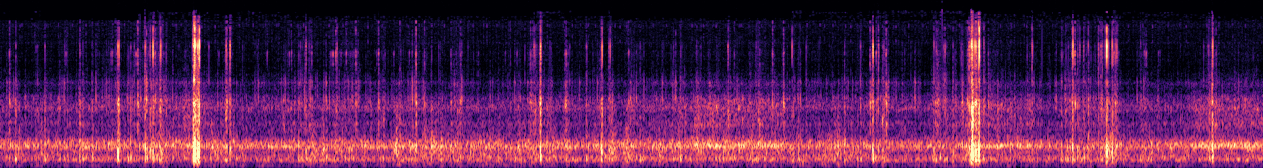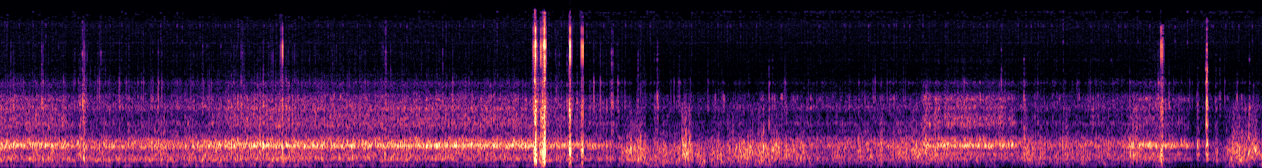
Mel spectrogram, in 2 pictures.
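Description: A bicycle rolls steadily along a paved path with a low rumble.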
